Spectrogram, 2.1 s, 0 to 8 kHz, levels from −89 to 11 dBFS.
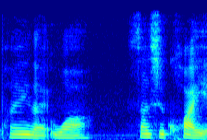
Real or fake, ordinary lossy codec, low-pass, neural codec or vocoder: real; none; 7.2 kHz; none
